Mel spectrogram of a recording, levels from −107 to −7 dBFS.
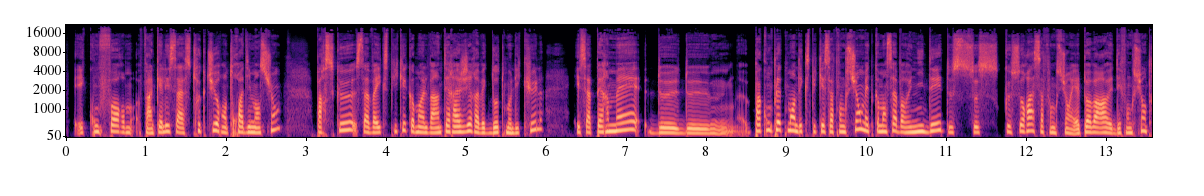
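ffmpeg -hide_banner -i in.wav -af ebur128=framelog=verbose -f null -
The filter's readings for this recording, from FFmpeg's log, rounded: Integrated loudness:
  I:         -24.9 LUFS
  Threshold: -35.1 LUFS
Loudness range:
  LRA:         1.3 LU
  Threshold: -45.0 LUFS
  LRA low:   -25.7 LUFS
  LRA high:  -24.5 LUFS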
